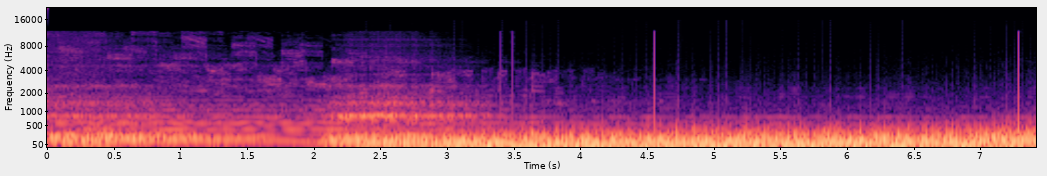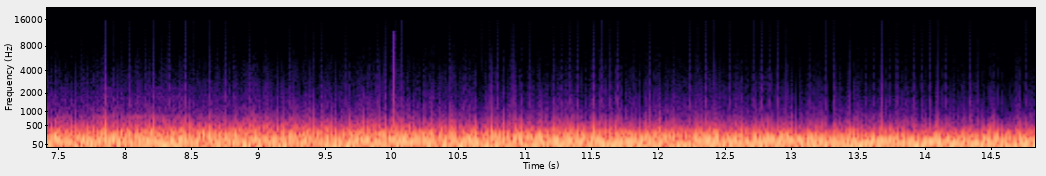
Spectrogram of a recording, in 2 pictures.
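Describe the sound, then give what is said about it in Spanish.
A rocket lifts off: after a brief quieter hum, a loud, deep roar bursts in about two seconds in and rumbles on steadily and powerfully to the end, with no voices. “Por eso siempre hacen un gran sonido mientras despegan.”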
